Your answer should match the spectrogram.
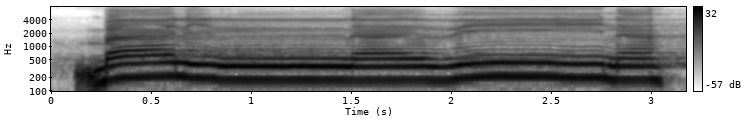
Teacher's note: huruf dzi dipanjangkan dua harakat karena di depannya terdapat Ya Sukun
